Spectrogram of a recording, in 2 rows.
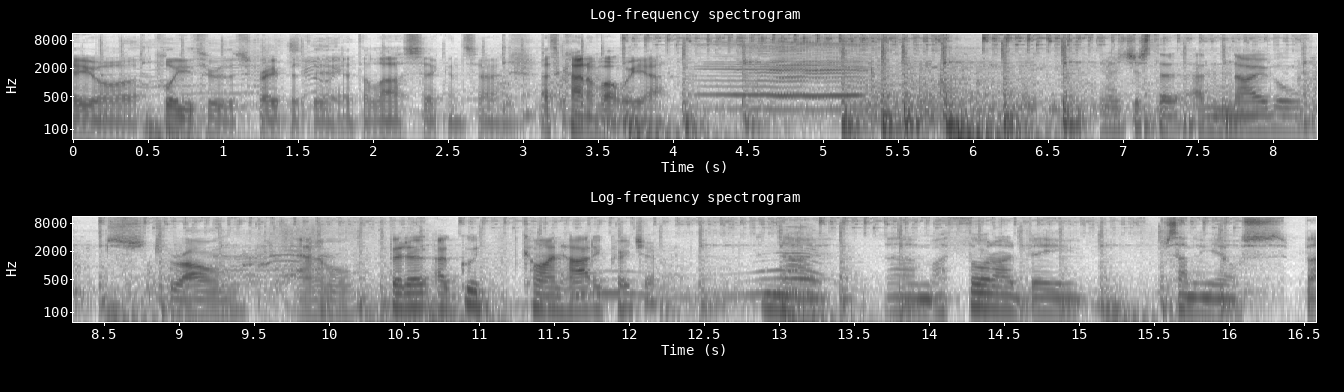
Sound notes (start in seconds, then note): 3.7 grunts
